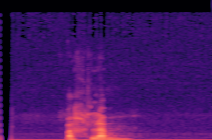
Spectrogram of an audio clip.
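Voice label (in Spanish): "tigre", Tz'utujil, female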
